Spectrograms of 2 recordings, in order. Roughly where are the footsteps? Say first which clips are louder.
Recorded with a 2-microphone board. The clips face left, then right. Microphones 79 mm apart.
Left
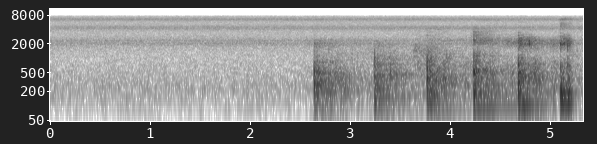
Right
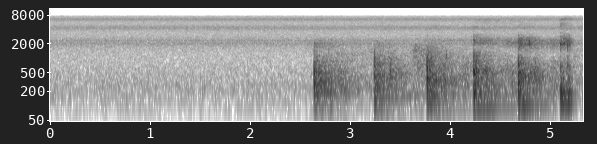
Right 2 dB; centre.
